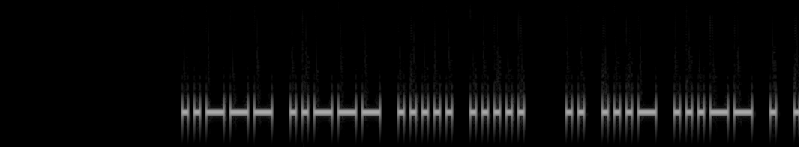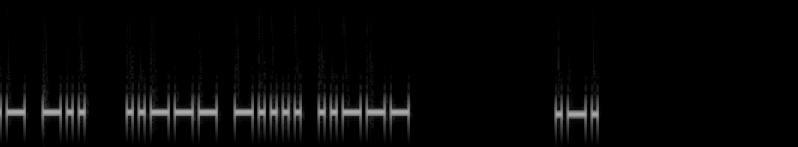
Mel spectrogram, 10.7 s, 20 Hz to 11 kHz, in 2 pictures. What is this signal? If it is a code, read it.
Morse code, heard as a keyed tone, about 32 wpm, 700 Hz. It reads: 2255 IV3EAD 262 R
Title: Worked All Europe DX Contest - QTC Exchange - 30wpm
